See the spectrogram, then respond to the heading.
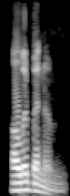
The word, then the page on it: olibanum: American English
